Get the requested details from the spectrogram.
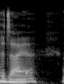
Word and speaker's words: Hedaya: Hedaya.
